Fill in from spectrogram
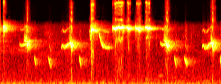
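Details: White-rumped shama, offered as master song for tutoring songbirds: rapid alternation of high downslurred whistles, low mellow fluty notes and sharp clicks, with a brief high sustained trill in the middle.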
